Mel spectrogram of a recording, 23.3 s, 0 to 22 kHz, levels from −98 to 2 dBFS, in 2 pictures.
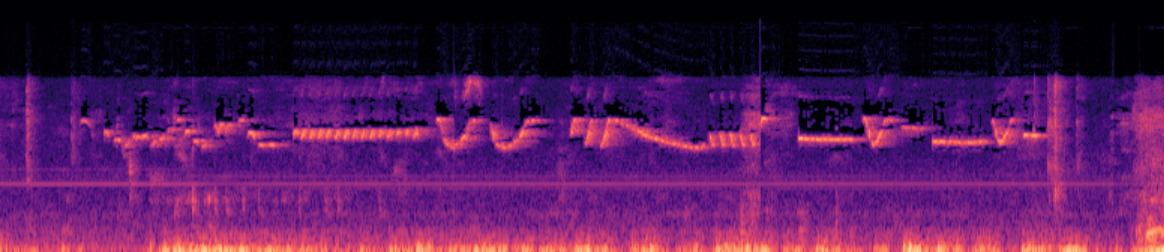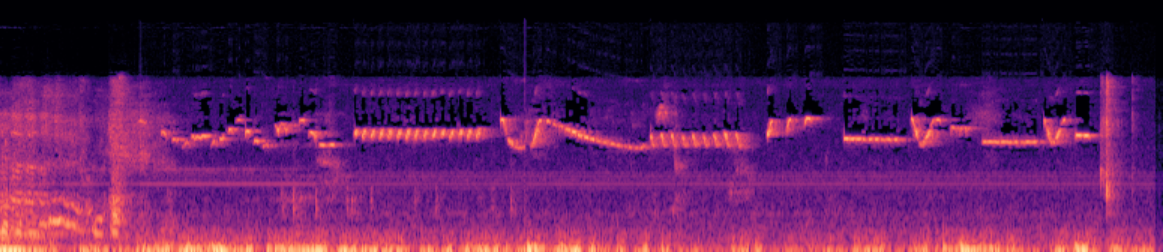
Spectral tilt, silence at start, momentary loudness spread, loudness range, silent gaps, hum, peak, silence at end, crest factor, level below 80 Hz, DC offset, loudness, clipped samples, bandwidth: -3.5 dB/octave; 0 s; 9 LU; 4 LU; none; none; 0 dBFS; 0.1 s; 18 dB; -24 dBFS; under 0.1%; -22 LUFS; under 0.1%; 7.4 kHz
